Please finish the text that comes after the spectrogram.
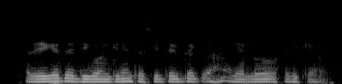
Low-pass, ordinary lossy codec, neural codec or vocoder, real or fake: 7.2 kHz; Opus, 16 kbps; none; real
